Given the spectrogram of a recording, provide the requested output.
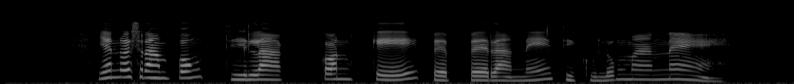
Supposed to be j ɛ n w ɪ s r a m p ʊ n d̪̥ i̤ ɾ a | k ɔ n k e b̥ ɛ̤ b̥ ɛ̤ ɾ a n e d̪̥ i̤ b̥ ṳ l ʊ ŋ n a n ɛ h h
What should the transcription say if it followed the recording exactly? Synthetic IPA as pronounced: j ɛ n w ɪ s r a m p ʊ ŋ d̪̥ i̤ l a | k ɔ n k e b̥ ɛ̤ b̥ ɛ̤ ɾ a n e d̪̥ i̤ ɡ̥ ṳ l ʊ ŋ m a n ɛ h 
